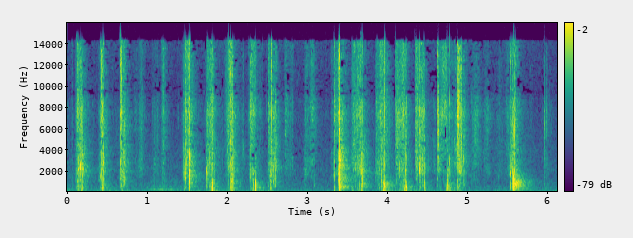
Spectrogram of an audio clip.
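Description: Tarot cards are shuffled in a quick series of crisp riffling and slapping bursts, close and fairly quiet, with irregular pauses between bursts.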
